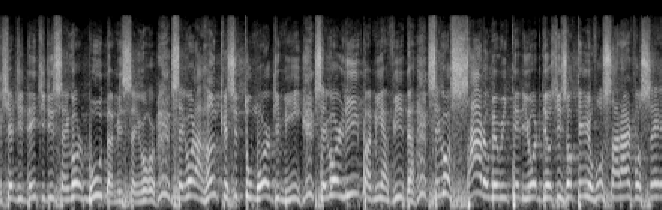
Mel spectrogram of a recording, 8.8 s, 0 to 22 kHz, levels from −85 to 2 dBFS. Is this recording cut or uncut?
uncut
